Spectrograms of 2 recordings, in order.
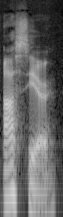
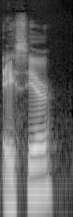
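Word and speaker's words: Æsir: Asir. – Asir. – You might be more familiar with the pronunciation Aesir or Azir.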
